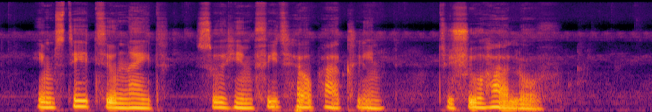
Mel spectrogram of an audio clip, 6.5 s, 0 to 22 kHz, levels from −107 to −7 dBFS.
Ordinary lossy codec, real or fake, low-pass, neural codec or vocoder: none; fake; none; vocoder, 48 kHz, 128 mel bands, Vocos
